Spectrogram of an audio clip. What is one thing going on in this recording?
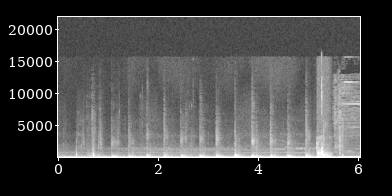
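Footsteps climb hard stairs at a steady pace.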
